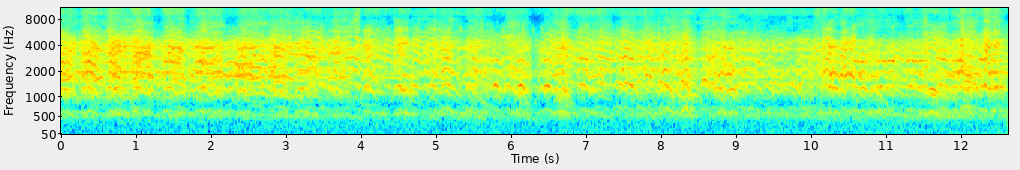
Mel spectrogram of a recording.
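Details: Black-tailed gulls, parents with chicks, at the Kurosaki coast of Teuri Island, Hokkaido, Japan, on 17 June 2021: a dense chorus of overlapping nasal, mewing calls from many birds, rising and falling, continuous throughout.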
